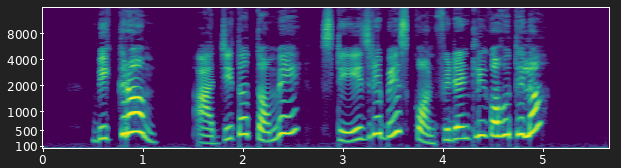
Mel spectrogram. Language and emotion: Odia, surprised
